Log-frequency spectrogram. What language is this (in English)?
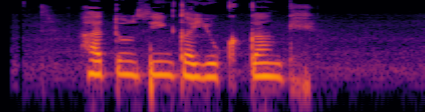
Yanahuanca Pasco Quechua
